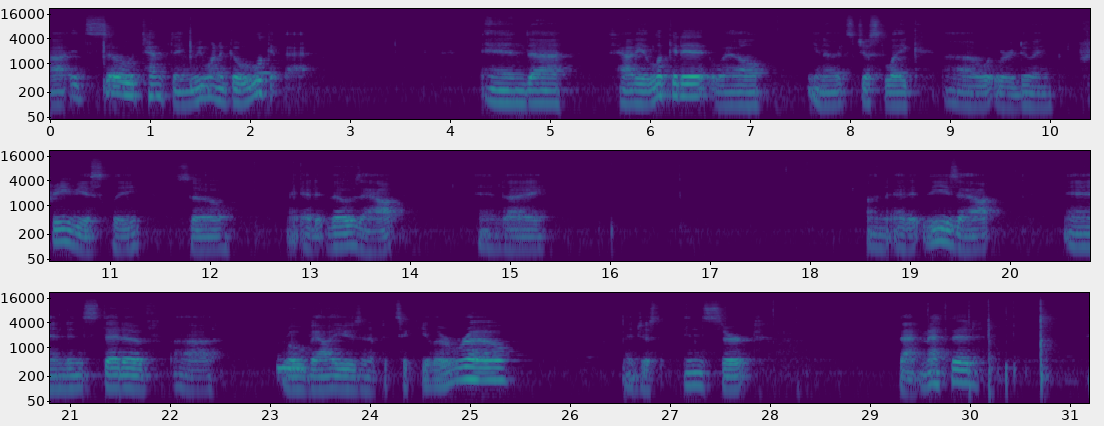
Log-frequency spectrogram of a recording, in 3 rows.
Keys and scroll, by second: 5.2 Up, 5.9 Down, 7.3 Down, 7.7 Up, 8.0 Left, 10.2 Up, 11.2 i, 11.8 shift+3, 12.2 shift+Left, 12.5 Down, 12.9 shift+3, 13.9 shift+Down, 14.7 Down, 14.9 Left, 15.9 x, 16.7 BackSpace, 17.8 Escape, 18.2 Right, 18.8 x, 19.0 Down, 19.4 x, 19.8 Right, 21.2 Up, 21.5 Right, 23.4 a, 23.8 BackSpace, 26.5 i, 27.7 BackSpace, 28.3 super+v, 29.6 super+Escape, 30.0-30.9 typing.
